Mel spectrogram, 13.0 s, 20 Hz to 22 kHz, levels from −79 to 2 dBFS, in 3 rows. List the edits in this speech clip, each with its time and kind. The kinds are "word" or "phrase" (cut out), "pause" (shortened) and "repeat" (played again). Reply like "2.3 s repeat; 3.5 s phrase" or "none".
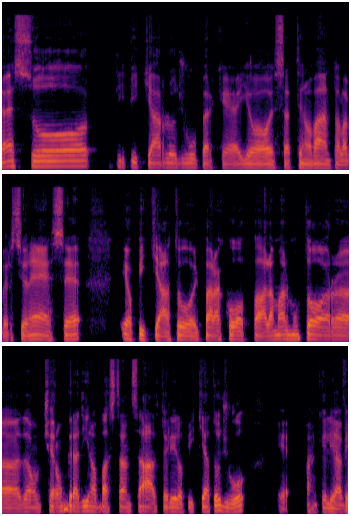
none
